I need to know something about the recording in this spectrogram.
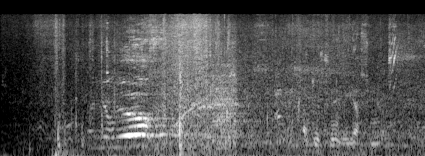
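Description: A man talks quickly up close.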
